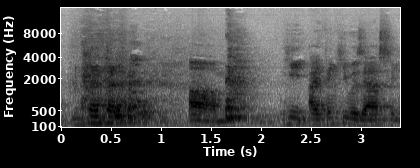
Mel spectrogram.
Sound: laughing

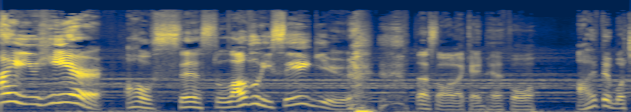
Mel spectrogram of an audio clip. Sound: giggles

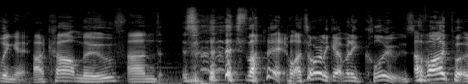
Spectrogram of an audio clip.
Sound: laughs

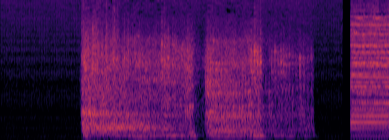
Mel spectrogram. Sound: Leo the Lion roaring

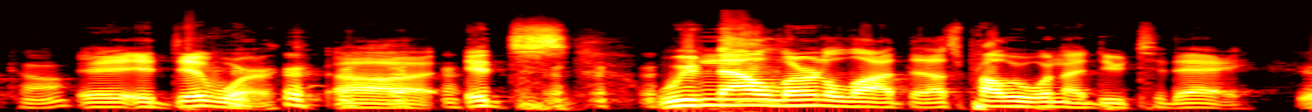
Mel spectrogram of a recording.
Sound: laugh

